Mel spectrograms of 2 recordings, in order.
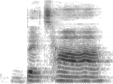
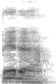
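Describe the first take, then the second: First: It is said in a British accent. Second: It is said in an Australian accent.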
